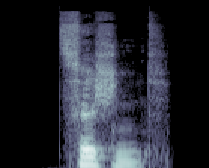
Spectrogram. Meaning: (verb) present participle of zischen; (adjective) voiceless
- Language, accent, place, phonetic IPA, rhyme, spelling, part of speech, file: German, Germany, Berlin, [ˈt͡sɪʃn̩t], -ɪʃn̩t, zischend, verb, De-zischend.ogg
